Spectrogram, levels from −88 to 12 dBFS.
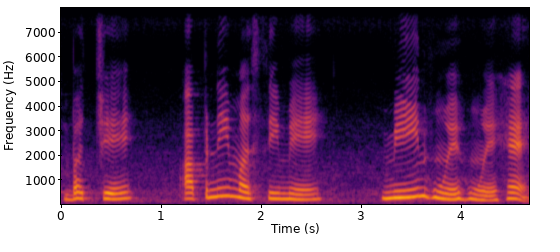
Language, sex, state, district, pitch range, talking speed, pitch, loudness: Hindi, female, Punjab, Kapurthala, 220-260 Hz, 100 wpm, 235 Hz, -14 LUFS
